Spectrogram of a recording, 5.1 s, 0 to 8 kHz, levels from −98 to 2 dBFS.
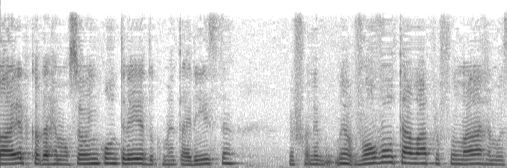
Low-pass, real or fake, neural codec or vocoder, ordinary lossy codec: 7.2 kHz; fake; codec, 16 kHz, 1.1 kbps, Voila-Tokenizer; none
